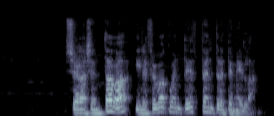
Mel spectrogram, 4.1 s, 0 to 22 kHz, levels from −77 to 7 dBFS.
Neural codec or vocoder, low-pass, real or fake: none; 10.8 kHz; real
